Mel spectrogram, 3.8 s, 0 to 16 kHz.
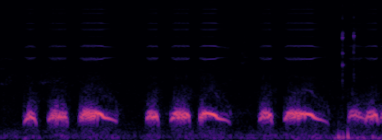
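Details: Spotted dove kept as a decoy bird for trapping at Mương Điều, Đầm Dơi, Cà Mau, recorded 12 March 2019; soft hollow coos in short groups, each phrase ending in a longer drawn-out note that slides down, with brief gaps between groups.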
